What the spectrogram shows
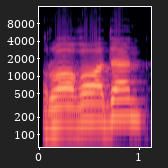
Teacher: را کے اوپر زبر ہے تو را کو موٹا کرنا ہے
